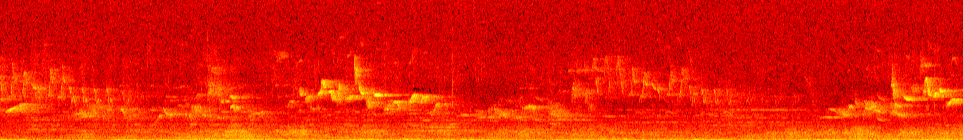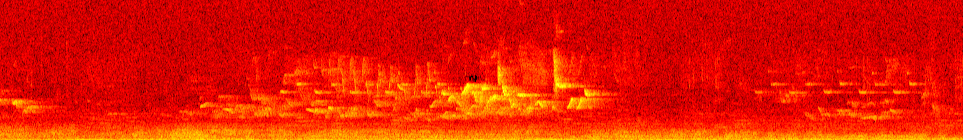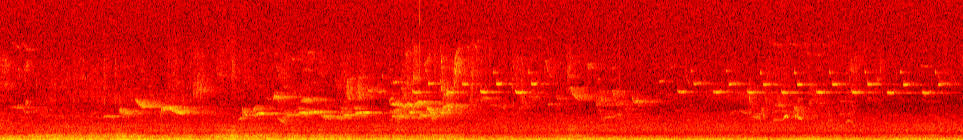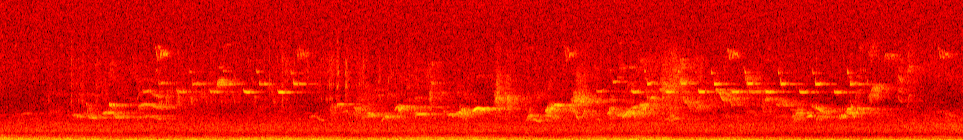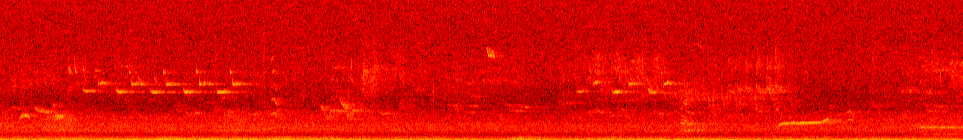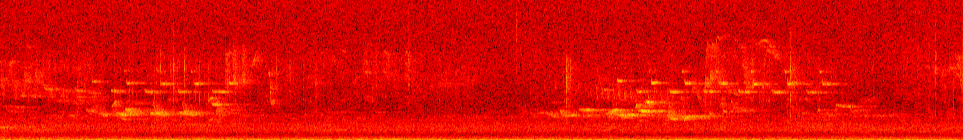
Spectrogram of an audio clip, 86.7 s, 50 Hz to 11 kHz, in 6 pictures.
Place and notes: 19:16 Berlin, Königsheide, Teich - pond ambience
